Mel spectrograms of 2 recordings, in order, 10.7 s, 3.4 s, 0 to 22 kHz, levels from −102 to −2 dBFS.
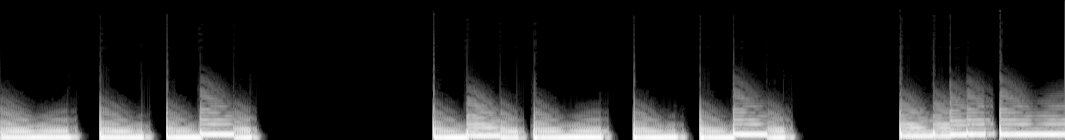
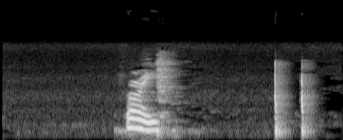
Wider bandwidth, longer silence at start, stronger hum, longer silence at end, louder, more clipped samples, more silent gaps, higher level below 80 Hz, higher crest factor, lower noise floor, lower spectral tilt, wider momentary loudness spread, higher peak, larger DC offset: second, 1.4 kHz vs 6 kHz; second, 0 s vs 1.2 s; neither; second, 0 s vs 0.3 s; first, -12 LUFS vs -20 LUFS; neither; first, 0.92-0.99 s, 2.71-3.77 s, 3.85-3.92 s, 4.05-4.31 s, 6.28-6.33 s, 8.05-8.89 s, 8.95-8.99 s vs none; first, -12 dBFS vs -68 dBFS; second, 10 dB vs 22 dB; first, under -90 dBFS vs -63 dBFS; first, -16 dB/octave vs -8.5 dB/octave; second, 5 LU vs 11 LU; about the same, 0 dBFS vs -2 dBFS; neither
